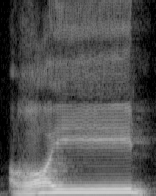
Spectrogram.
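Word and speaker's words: غين: এভাবে উচ্চারণ করা যাবে না, যেহেতু হরফটি মোটা, এই জন্য মোটা করে উচ্চারণ করতে হবে গইন।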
